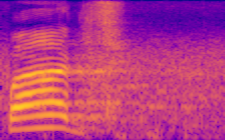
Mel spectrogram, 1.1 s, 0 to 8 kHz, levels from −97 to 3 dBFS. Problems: background sounds at intervals, low volume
